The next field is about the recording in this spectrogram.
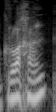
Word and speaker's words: Cruachan: y acabó formando pues este grupo que se ve pronunciado así como Cruachan, y que corresponde pues a un héroe de la mitología irlandesa, que sale en el Ebor Gábala.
